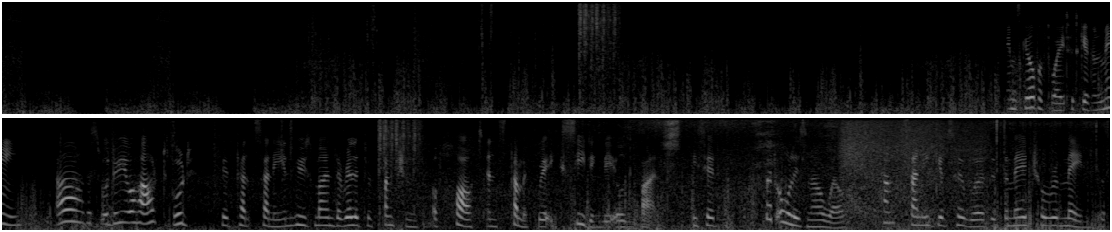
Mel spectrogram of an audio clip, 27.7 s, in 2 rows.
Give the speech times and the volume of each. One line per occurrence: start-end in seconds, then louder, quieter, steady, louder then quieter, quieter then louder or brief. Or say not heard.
12.6-27.6 steady.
